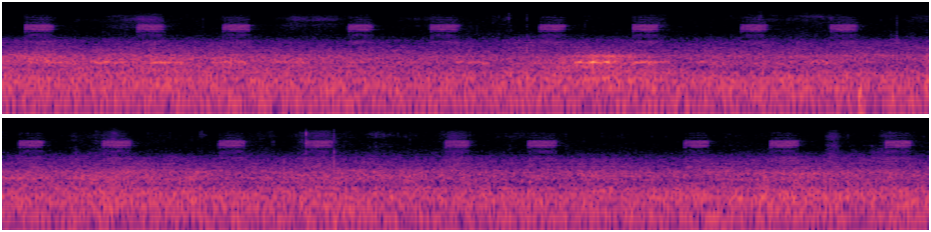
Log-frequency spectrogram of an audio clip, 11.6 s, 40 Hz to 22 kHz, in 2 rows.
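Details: Night recording of a corn crake at Lake Powsinkowskie, 20 June 2021: dry rasping notes in a regular train, about two to three per second, over a low steady hum, with a brief faint sound near the fourth second.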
